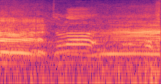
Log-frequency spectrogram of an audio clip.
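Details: Sahiwal bull calf at a livestock market in Noakhali, Bangladesh, lowing with a steady low tone and harmonics, dipping briefly midway, while traders haggle over prices in Bengali nearby.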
